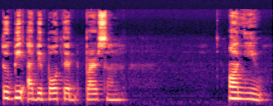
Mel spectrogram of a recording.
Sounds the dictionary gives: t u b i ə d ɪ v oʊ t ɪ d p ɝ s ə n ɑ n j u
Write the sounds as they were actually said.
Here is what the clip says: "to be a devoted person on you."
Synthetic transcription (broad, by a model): t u b i ə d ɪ p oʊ t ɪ d p ɝ s ə n ɑ n j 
